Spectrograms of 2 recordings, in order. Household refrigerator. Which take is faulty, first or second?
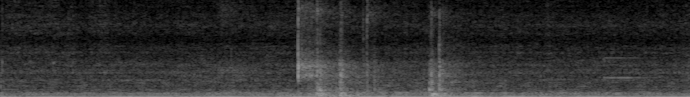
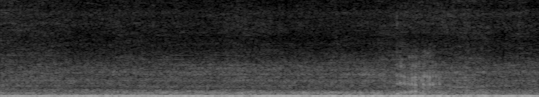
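first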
